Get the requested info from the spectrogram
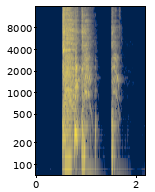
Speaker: Sorry if I'm still coughing. I've been I'm just recovering from being sick and everything for the past couple weeks.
